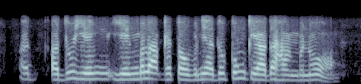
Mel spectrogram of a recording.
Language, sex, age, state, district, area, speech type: Manipuri, male, 45-60, Manipur, Chandel, rural, conversation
